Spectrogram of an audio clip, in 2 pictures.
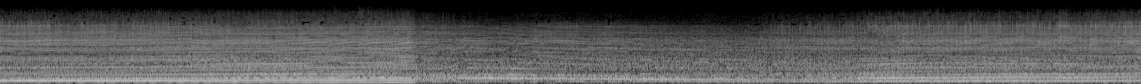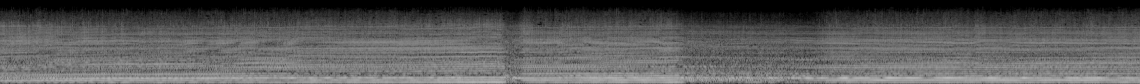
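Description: A motorcycle engine roars loudly, its pitch dropping when it slows for corners and climbing as it speeds up again.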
